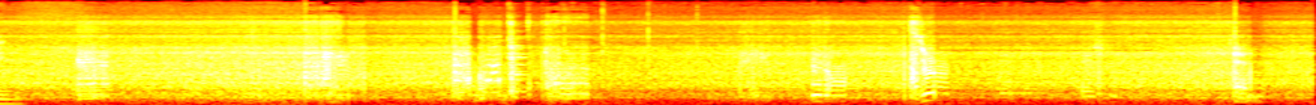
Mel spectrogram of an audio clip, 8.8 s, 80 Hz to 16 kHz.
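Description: RadioShack 20-125 portable radio hacked to sweep stations nonstop as a ghost box: steady static hiss broken every second or so by brief snatches of broadcast voices as it passes stations.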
